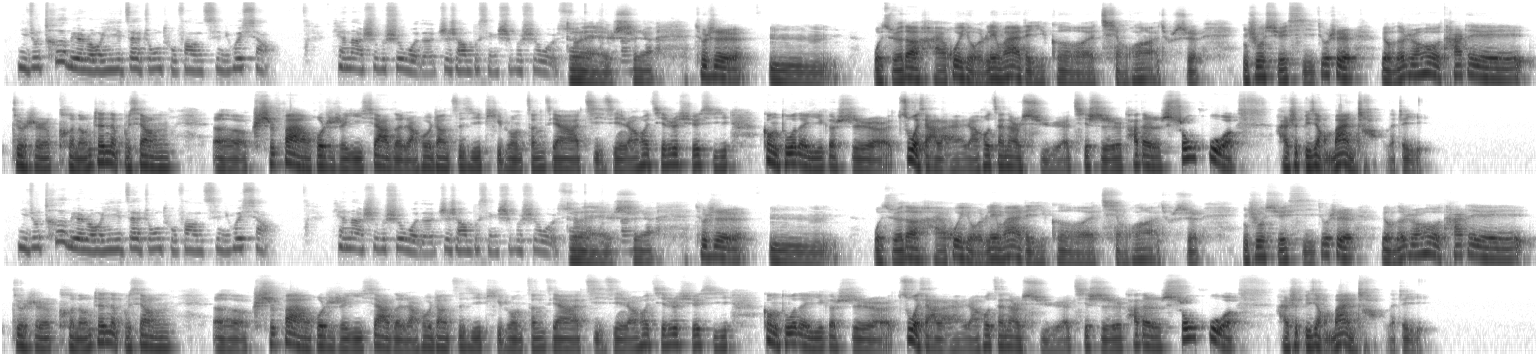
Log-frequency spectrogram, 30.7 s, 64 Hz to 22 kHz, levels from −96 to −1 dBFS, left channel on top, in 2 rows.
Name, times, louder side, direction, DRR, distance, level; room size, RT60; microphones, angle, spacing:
voice 1, 0.2-2.7 3.3-6.3, equal, 10° left, 1.4 m, -38 dB
voice 2, 5.6-8.4 8.7-29.5, left 3 dB, 50° left, 0.7 m, -26 dB
12.0 x 6.6 x 3.4 m
head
